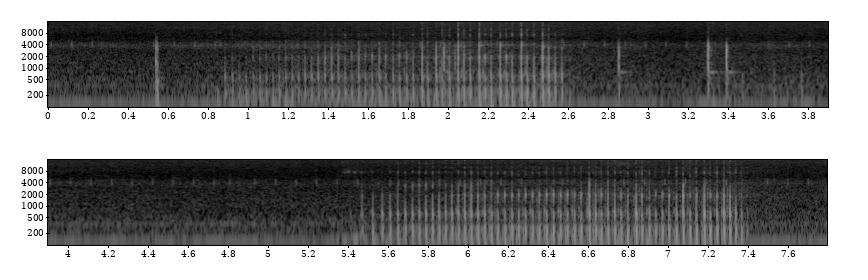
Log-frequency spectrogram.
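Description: An English Bulldog snores in long, rattling, low-pitched breaths, with a steady low hum behind.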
